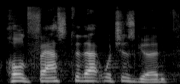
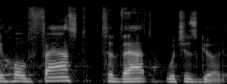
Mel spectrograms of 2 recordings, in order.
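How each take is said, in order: First: Said in the usual way. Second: Slow emphatic reading. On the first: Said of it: "In other words". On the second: Shown as a demonstration. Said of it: "Here's what he says".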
